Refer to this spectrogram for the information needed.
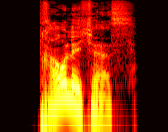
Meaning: strong/mixed nominative/accusative neuter singular of traulich
- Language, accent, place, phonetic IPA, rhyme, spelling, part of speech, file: German, Germany, Berlin, [ˈtʁaʊ̯lɪçəs], -aʊ̯lɪçəs, trauliches, adjective, De-trauliches.ogg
